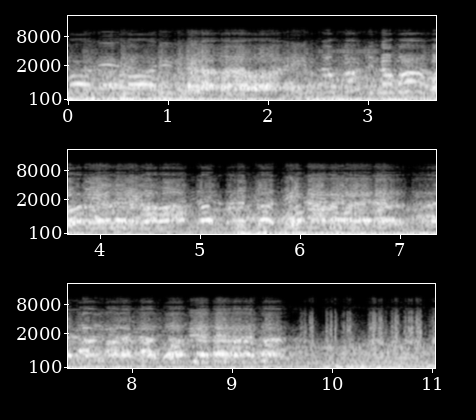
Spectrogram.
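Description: Protesters demanding Jallikattu fill Marina Beach in Chennai, a dense crowd roaring and chanting together in loud, continuous waves of massed voices with rhythmic shouted bursts.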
